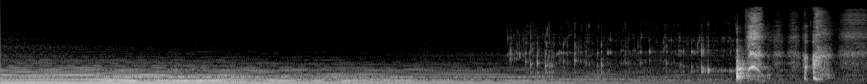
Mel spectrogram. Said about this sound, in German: Ich hole mir noch ein Glas Wasser und dann probiere ich noch mal mein Glück.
